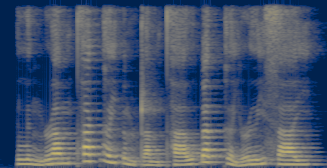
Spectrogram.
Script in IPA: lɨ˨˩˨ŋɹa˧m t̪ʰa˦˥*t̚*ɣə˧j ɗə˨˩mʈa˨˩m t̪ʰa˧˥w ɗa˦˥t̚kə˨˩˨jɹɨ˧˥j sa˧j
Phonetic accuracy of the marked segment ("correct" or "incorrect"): incorrect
